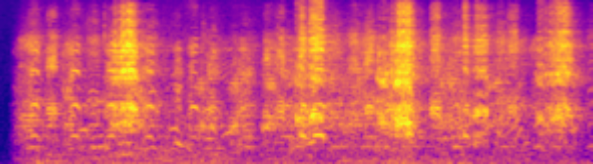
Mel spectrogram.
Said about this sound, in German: Flamingos. Ja, haben wir vorher ja schon drüber gesprochen. Klingt ein bisschen ähnlich wie Affen, ist mir gerade aufgefallen. Wie die Affen fast. Aber gut, klar, es waren Flamingos.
